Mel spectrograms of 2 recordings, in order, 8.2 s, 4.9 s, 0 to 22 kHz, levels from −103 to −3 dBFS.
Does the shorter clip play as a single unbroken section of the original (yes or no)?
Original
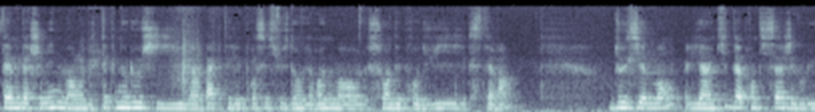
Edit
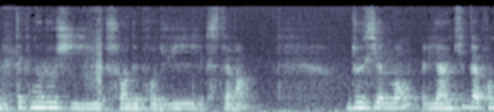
no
